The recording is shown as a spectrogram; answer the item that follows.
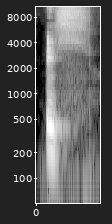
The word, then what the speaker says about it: ich: And yes, you don't only have this after the E, but also after the I. So, ICH becomes ich.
